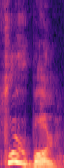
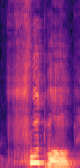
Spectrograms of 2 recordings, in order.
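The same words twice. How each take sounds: First: "Fútbol" said the Spanish way, the t softened toward an r; "Fútbol" as Spaniards say it; Spain pronunciation. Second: "Fútbol" said the Mexican way, with a clear t; "Fútbol" with a crisp t sound, Mexican style; Mexican pronunciation. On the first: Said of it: "en vez de decir". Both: Shown as a demonstration.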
